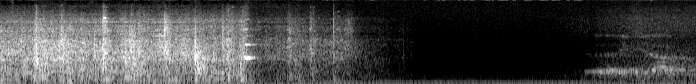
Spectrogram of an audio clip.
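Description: A steam railway train at work, rattling and clattering close by for a few seconds before fading quickly into near silence, then a fainter rumble returns at the end.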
